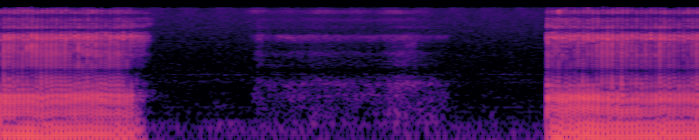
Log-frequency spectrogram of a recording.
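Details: Deep, rattling snore from Rolly, a sleeping French Bulldog, followed by about three seconds of faint breathing and then another loud, vibrating snore.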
